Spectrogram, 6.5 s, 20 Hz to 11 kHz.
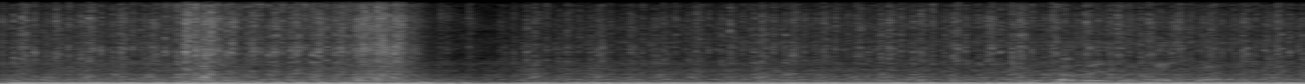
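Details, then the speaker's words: C3 Corvette carbureted V8 idling after float levels were adjusted during the carb tune: deep, steady burble, even lope, no misses or knocks; owner says it's running pretty good; normal idle. "I mean right now it's sounds like it's running pretty good"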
